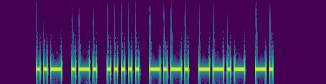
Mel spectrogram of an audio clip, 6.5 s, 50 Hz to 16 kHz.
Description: Morse code, heard as a keyed tone, about 17 wpm, 700 Hz. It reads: UR5CQN
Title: DXCC-100 Call Signs - 6 Characters - Repeated 3x - 17wpm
